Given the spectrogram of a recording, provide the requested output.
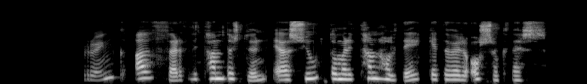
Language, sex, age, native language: Icelandic, female, 20-29, Icelandic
